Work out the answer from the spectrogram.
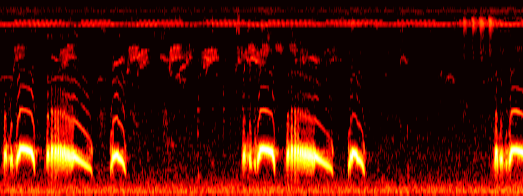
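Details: Lure song of a spotted dove meant to provoke other doves: two full phrases about four seconds apart, each a stuttering lead-in, a short coo, a long descending coo and a final short coo, with a third phrase starting.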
